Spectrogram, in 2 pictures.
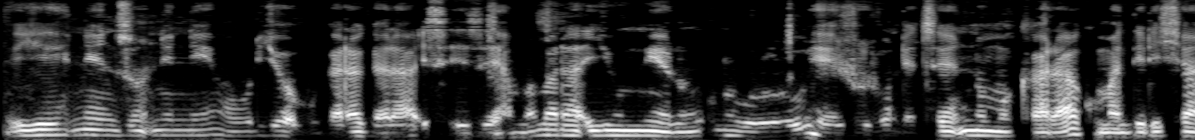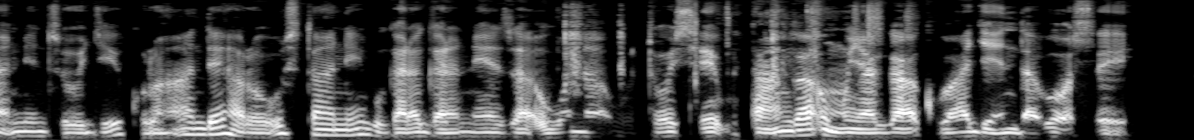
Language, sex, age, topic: Kinyarwanda, male, 18-24, finance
